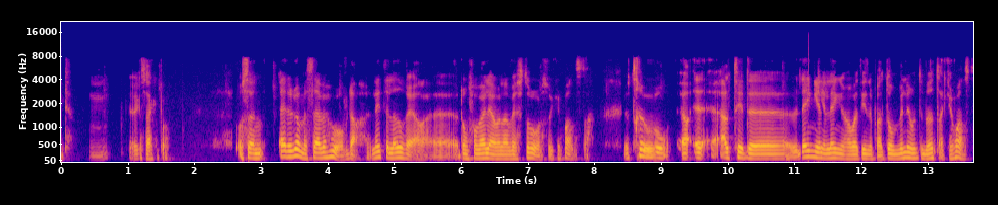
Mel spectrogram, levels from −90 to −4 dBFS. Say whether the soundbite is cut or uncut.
cut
